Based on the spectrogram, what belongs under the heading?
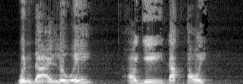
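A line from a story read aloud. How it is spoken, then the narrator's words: Stern shout. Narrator (Vietnamese): Thế Hoàng ... nghiêm giọng quát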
